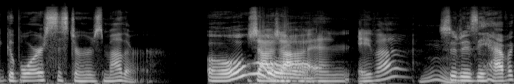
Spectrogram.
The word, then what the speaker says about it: Eva: Is she Ava or Eva? I think she's an Ava. I think she's Ava. It's spelled EVA.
